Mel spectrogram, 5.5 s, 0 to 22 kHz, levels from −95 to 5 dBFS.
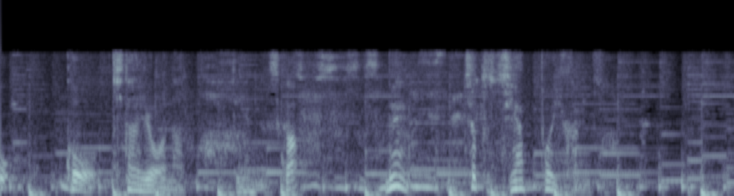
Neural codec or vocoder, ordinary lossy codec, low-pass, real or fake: none; none; 7.2 kHz; real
